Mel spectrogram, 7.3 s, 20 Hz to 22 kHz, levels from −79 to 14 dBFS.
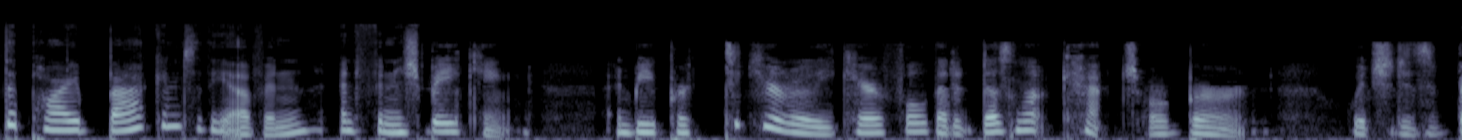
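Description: From 2.11 s to the end, the speech abruptly turns dull and swirly, with nothing above 7 kHz and no gap at the switch. This is an adaptive stream at a lower bitrate: a slowed connection pushed playback onto a leaner encode, consistent with about 24 kbit/s.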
